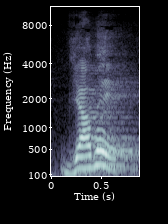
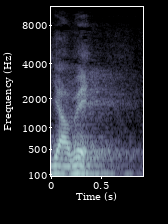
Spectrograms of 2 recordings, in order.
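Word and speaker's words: Yahweh: muy parecida al nombre ya fue o ya ve como lo pronunciamos nosotros los judíos no lo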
